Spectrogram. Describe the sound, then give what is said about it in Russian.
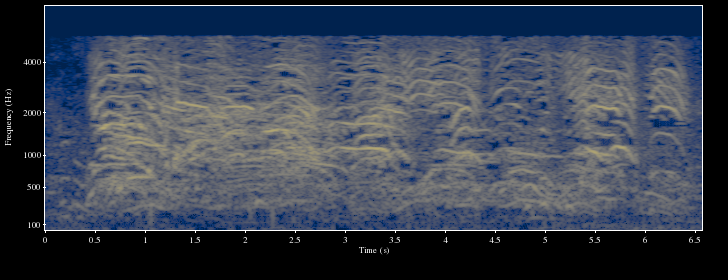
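A large crowd shouts and cheers together in loud, overlapping bursts of many voices, swelling and dipping in waves for several seconds. The audience fills a forest and joins in a Belarusian-language folk play. “Шматликая публика, якая наполнила лес, так само подхопливала мовную гульню.”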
